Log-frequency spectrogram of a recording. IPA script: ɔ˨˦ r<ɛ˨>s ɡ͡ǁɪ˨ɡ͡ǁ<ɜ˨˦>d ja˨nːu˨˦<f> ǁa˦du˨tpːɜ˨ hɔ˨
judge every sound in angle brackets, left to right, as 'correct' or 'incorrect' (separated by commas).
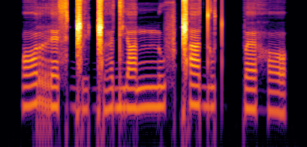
correct, incorrect, correct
